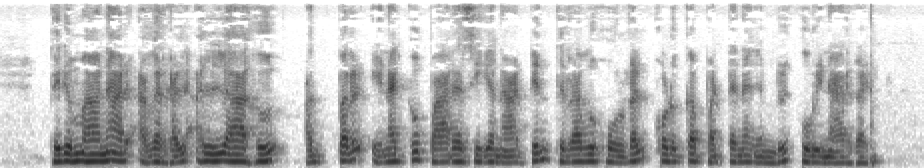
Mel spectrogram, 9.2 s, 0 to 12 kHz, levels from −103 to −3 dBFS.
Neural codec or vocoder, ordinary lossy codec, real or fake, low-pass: vocoder, 24 kHz, 100 mel bands, Vocos; MP3, 64 kbps; fake; 10.8 kHz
